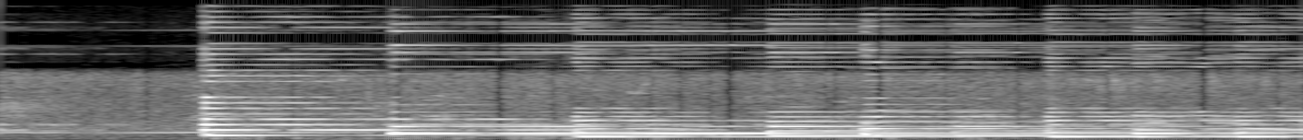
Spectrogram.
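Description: Slow, gentle piano music. A note fades out over the first second, then new notes and chords are struck about a second in and roughly once a second after, each ringing on.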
